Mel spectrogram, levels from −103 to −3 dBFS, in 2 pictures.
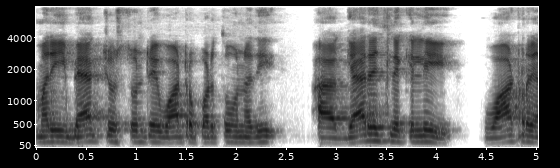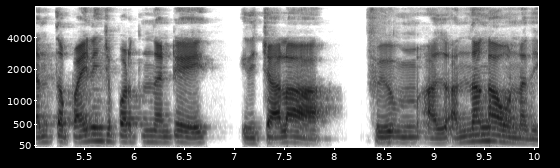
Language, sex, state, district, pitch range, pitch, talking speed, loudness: Telugu, male, Andhra Pradesh, Visakhapatnam, 110-125 Hz, 120 Hz, 100 wpm, -16 LUFS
